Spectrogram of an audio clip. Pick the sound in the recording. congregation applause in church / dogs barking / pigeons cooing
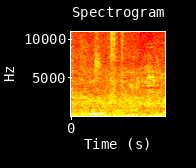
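pigeons cooing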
